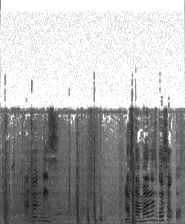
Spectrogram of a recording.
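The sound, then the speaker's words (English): A car of customers picking up a food order pulls up and idles as its electric window whirs down with a short motorized hum, while people talk over the steady low rumble of the engine. “As we talk, a car pulls up next to us and rolls down its window.”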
